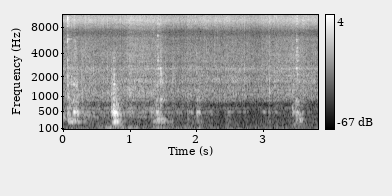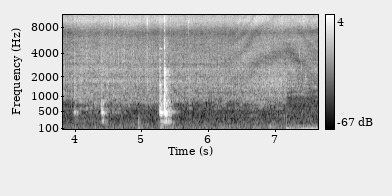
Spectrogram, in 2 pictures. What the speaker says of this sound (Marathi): हे सगळं व्यवस्थित भाजून घ्यायचं आहे आपल्याला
